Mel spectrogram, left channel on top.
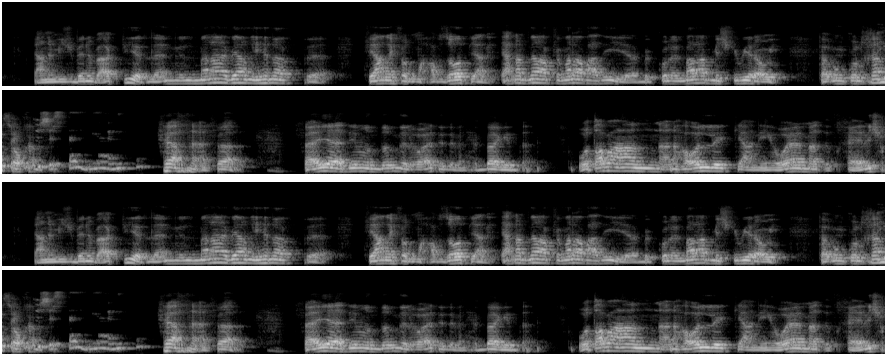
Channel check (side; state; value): both; identical; correlation 1.00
